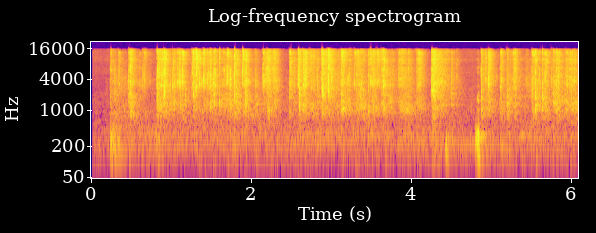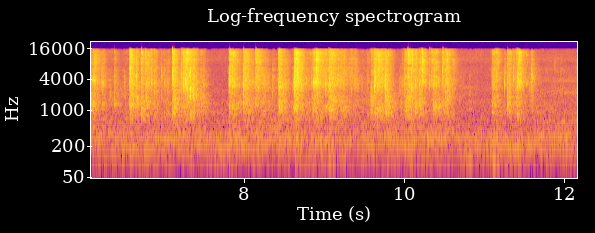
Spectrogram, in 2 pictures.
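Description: Kittens playing with a toy ball: irregular rattling and clicking in dense runs, thinning out near the end.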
